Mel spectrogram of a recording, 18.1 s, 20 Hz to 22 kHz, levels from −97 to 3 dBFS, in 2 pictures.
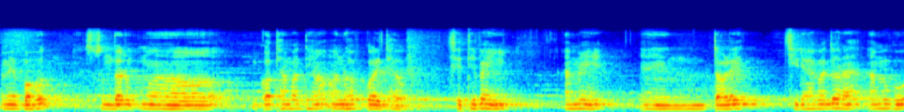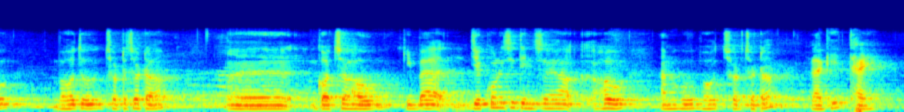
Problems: background sounds at intervals, continuous background conversations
